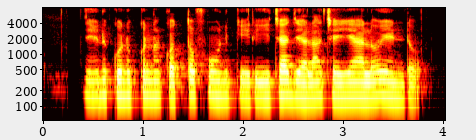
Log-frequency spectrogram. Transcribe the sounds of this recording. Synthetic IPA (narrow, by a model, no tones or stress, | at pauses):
ne̞ːnukonukːunːɐkɔt̪ːɐpʰo̞ːnkiɾiːt͡ʃaːd͡ʒɛlaːt͡ʃɛjaːlo̞ːeɳʈo̰ː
